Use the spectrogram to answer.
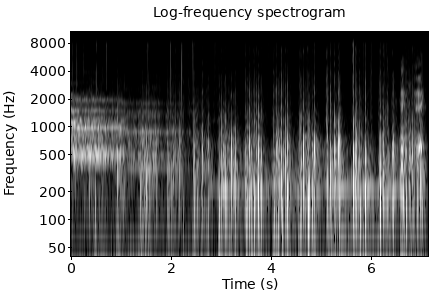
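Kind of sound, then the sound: animal, horses' hooves clip-clopping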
